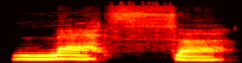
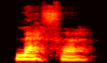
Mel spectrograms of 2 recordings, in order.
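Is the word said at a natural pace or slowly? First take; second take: slowly; natural pace. First: The word is said slowly with stretched sounds. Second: The word is said at a normal, natural speed. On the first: "We're going to really slow it down, but also exaggerate our mouth position" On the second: "we're going to read it at a more natural pace"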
